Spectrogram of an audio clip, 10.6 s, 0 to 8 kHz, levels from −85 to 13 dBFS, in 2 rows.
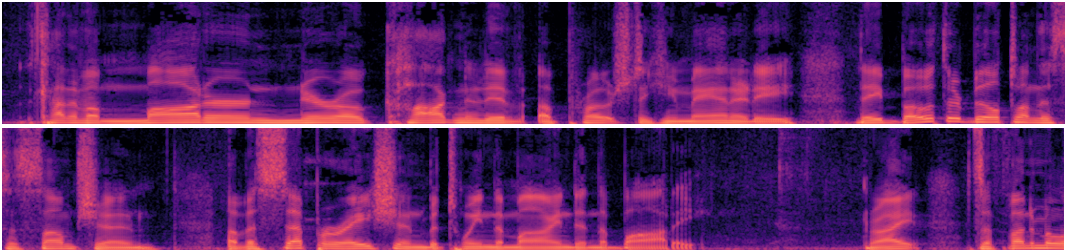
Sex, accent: male, American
